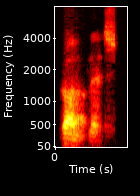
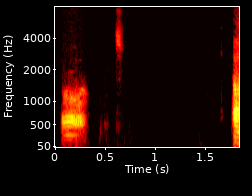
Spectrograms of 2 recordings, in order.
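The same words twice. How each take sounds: First: Said in the usual way. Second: A very slow, choked blessing; real emotion blessing the guest; overcome with emotion. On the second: Real, not acted. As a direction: let the feeling catch the words. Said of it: "I just got too emotional".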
